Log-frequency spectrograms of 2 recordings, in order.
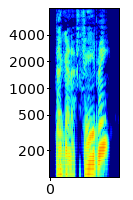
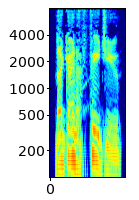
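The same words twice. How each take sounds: First: Tentative question rising on "me"; hopeful. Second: Higher, falling echo of "They're going to feed you"; emphatic echo. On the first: A narrator's reading. Zaphod hazards a guess about food, hopefully, rising on "me". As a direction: venture it hopefully, lifting "me" at the end. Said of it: "hazarded Zaphod hopefully". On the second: Acted. Rooster answers Zaphod's hope, emphatic and falling to "you". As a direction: turn it into a firm statement, falling to "you".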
